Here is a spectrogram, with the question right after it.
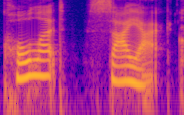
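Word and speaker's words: Kholat Syakhl: Not colon cleanse. Kolot Sayek.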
